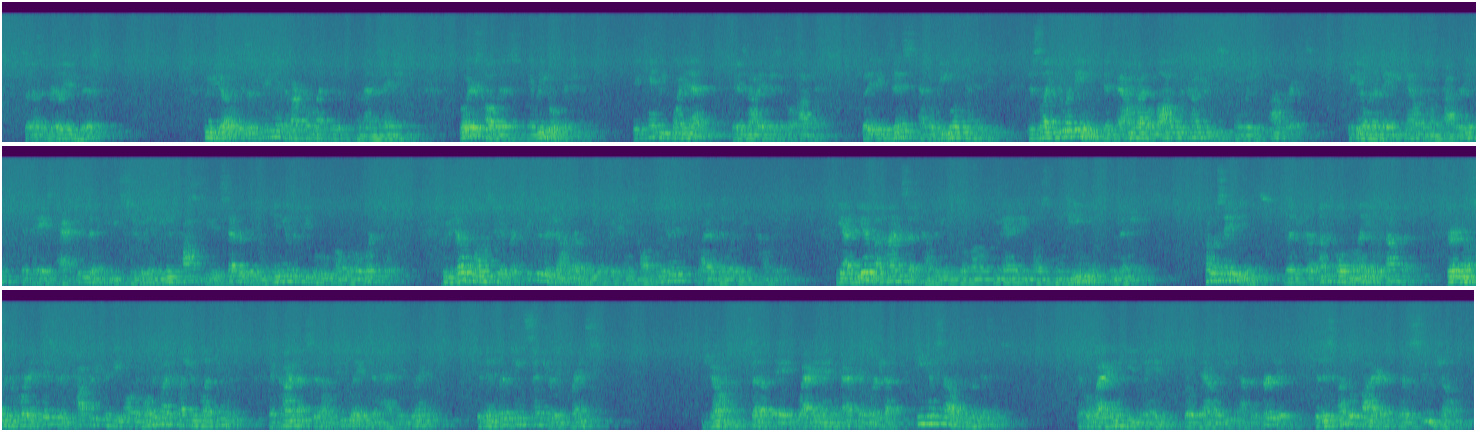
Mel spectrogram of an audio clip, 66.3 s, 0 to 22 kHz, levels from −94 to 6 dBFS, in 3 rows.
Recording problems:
room echo; strong; dies away in 0.9 s
off-mic speech; far
hiss; loud; throughout; 3 dB below the speech

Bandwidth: 14.5 kHz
